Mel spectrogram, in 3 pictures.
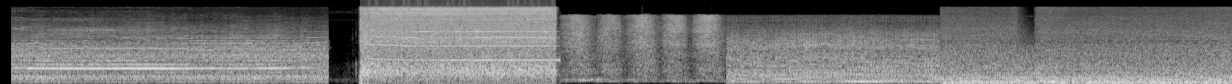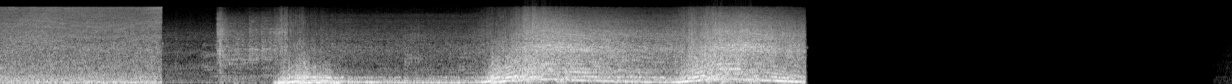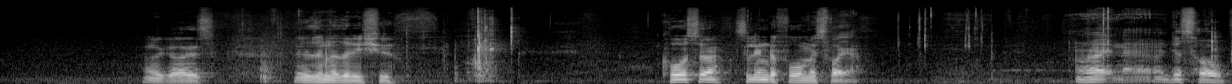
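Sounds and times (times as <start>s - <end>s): engine revving: 7.3s - 20.4s
engine sounds: 7.3s - 20.4s.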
